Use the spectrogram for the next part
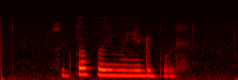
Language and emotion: Russian, neutral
